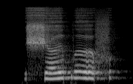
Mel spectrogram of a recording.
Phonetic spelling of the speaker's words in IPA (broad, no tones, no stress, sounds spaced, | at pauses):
ʃ ɜ ɪ̯ b əː f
